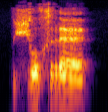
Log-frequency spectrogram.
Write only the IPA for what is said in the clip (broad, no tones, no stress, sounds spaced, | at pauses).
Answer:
ç o x r æ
